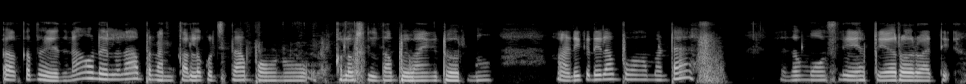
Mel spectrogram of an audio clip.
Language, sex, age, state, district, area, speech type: Tamil, female, 18-30, Tamil Nadu, Kallakurichi, rural, spontaneous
